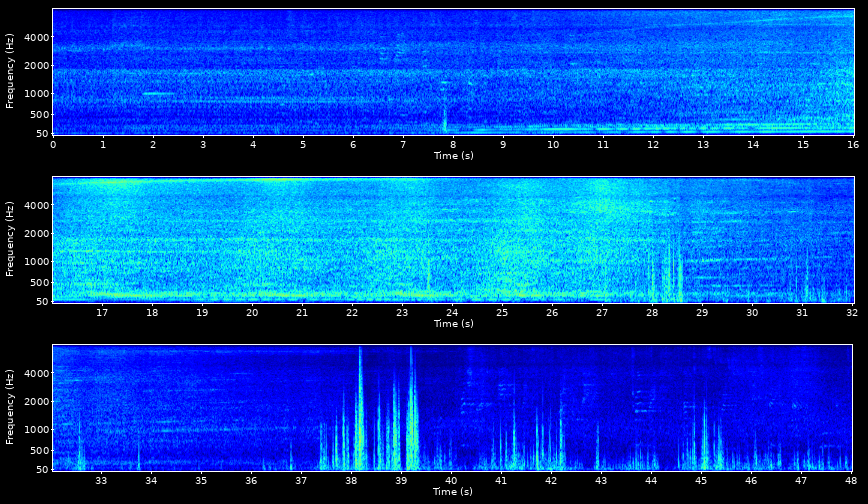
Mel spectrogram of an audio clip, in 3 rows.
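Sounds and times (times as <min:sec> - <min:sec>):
diesel engines humming: 0:00.0 - 0:47.6
train wheels rumbling: 0:00.0 - 0:48.0
high thin squeal: 0:26.7 - 0:37.4.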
